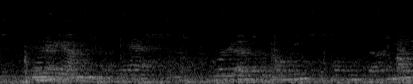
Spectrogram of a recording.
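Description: Indistinct voices talking over the hoofbeats of a horse walking on the dirt footing of a riding arena.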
